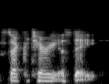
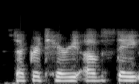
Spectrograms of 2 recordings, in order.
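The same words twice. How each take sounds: First: The phrase is squeezed together, sounding like 'Secretaria'. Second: Every syllable of the phrase is said clearly. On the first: "like Secretaria instead of Secretary of State" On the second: "We don't ever like say it like that"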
